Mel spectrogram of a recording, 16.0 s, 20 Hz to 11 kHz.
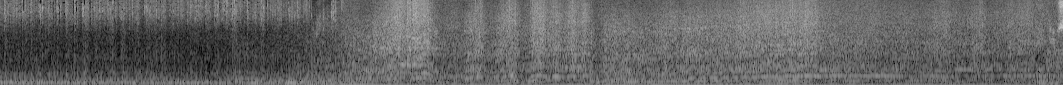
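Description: NASCAR Racing 2003 stock cars roar past in a continuous loud drone, with engine pitch sweeping up and down as cars accelerate and pass in the pack.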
